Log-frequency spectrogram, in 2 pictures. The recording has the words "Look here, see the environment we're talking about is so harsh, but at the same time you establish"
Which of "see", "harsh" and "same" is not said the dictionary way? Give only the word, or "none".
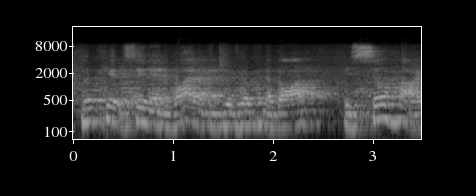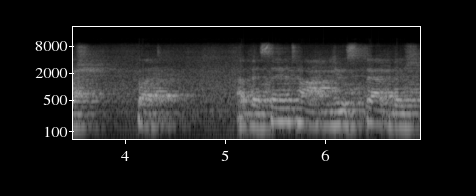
none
